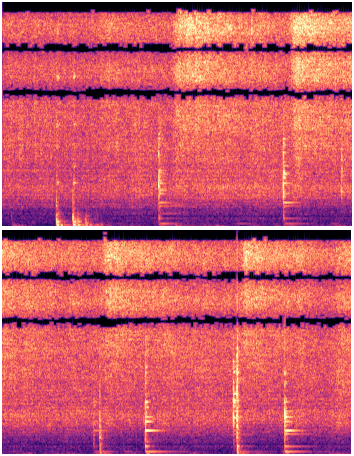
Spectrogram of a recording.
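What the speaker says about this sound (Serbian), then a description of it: "Na istoj masnoći propržit ću praziluk i šampinjone." Leeks and button mushrooms frying in the fat left from pork neck, a steady soft sizzle with occasional sharp clicks and scrapes of a stirring spoon against the pan.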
